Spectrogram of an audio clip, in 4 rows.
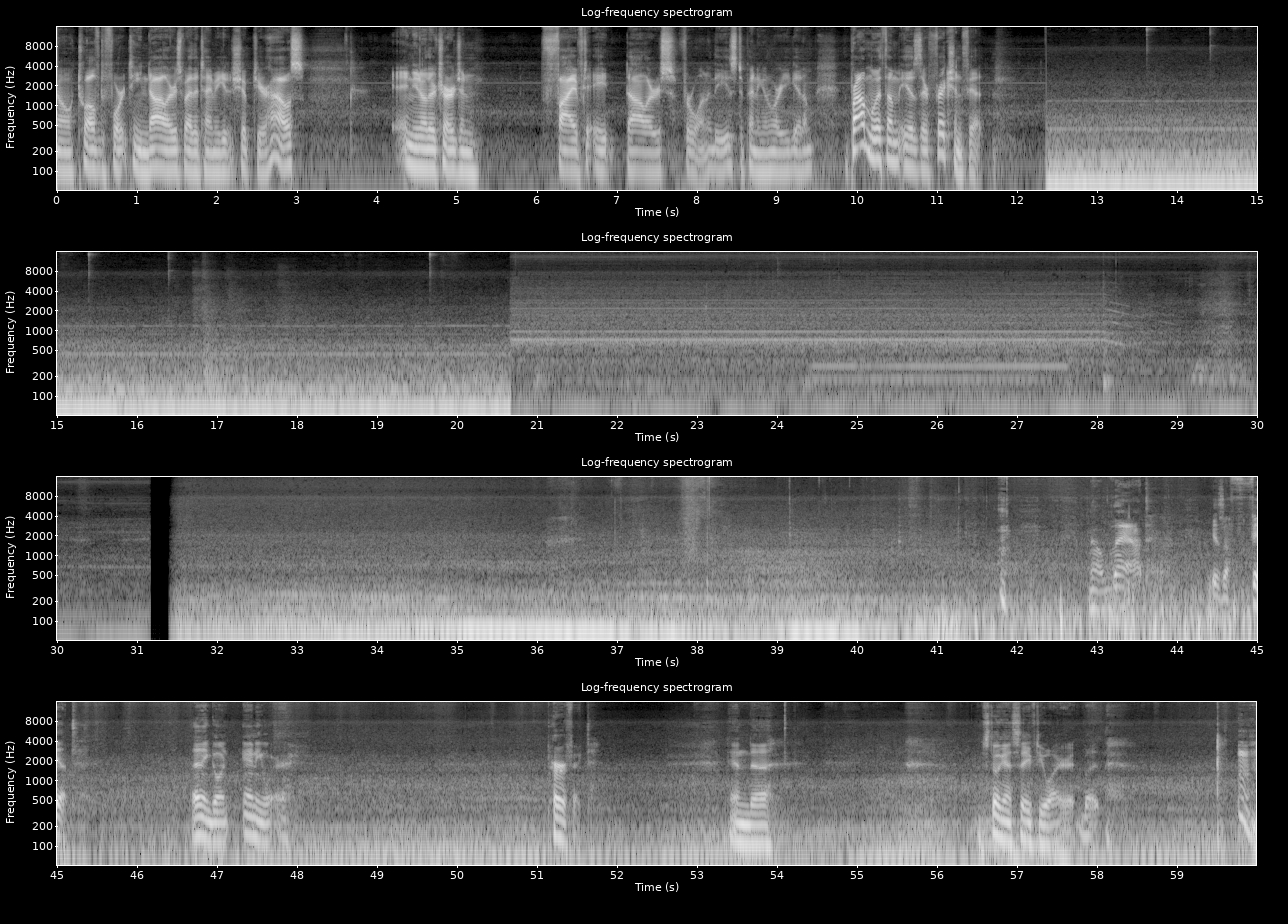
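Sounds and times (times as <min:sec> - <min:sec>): faint steady hum: 0:00.0 - 0:28.8
low mechanical rumble: 0:12.1 - 0:59.9
wind rumbling on microphone: 0:40.5 - 0:45.0.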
